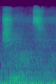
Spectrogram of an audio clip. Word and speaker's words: Gene: Want to hear how genes is pronounced in German? Gene. It's written the same way. Genes, Gene.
